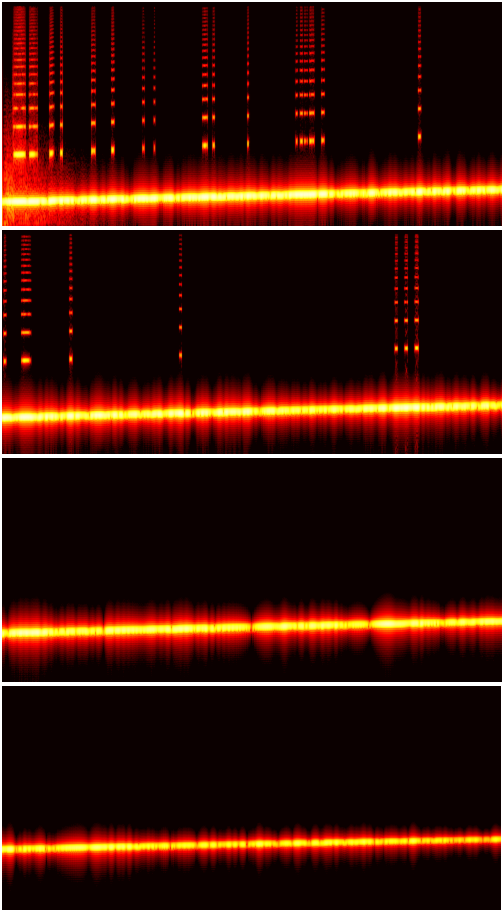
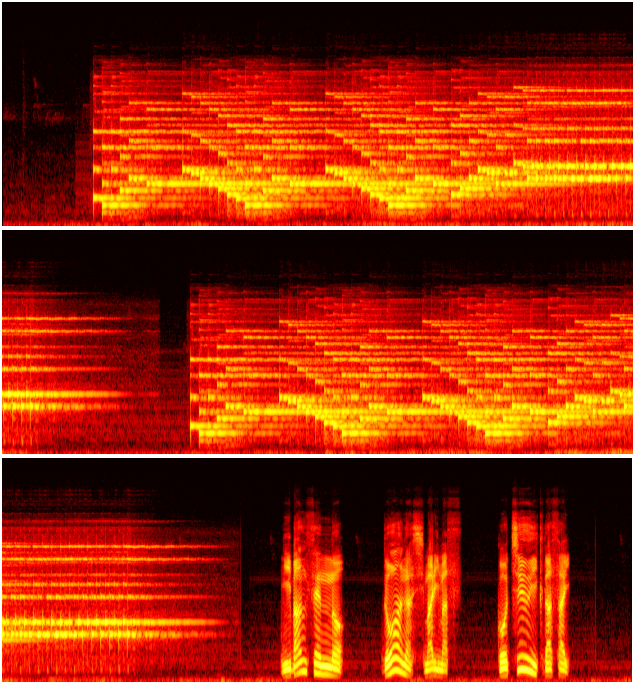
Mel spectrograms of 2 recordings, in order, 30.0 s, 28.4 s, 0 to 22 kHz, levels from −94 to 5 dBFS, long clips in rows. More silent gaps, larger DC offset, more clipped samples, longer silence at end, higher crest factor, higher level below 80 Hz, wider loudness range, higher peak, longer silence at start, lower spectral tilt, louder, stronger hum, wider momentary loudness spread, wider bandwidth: neither; neither; neither; second, 0 s vs 0.95 s; second, 10 dB vs 20 dB; second, -68 dBFS vs -54 dBFS; first, 12 LU vs 5 LU; about the same, 0 dBFS vs 0 dBFS; second, 0 s vs 1.35 s; second, -2.5 dB/octave vs -4.5 dB/octave; first, -10 LUFS vs -18 LUFS; neither; first, 15 LU vs 8 LU; second, 7.8 kHz vs 9.8 kHz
